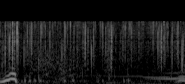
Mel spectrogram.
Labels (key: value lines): label: biophony, cascading saw
recorder: SoundTrap 600 or HydroMoth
